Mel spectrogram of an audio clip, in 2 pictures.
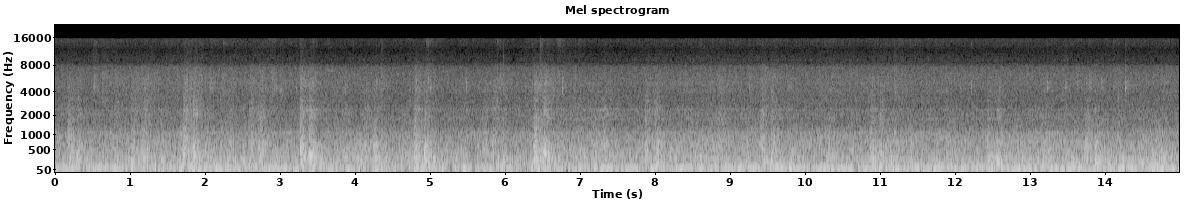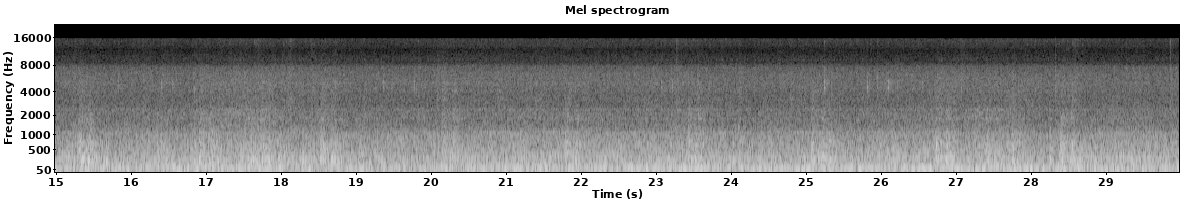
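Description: Electric commuter train running, heard from inside the passenger car: a steady rumble of wheels on the rails with occasional sharp clacks from rail joints.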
